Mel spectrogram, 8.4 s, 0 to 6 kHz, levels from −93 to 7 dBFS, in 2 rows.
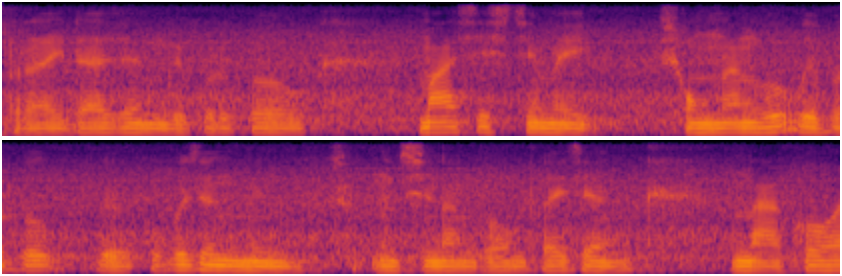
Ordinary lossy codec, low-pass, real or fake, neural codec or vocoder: none; 5.4 kHz; real; none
